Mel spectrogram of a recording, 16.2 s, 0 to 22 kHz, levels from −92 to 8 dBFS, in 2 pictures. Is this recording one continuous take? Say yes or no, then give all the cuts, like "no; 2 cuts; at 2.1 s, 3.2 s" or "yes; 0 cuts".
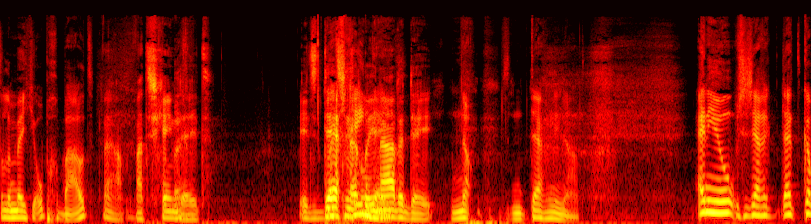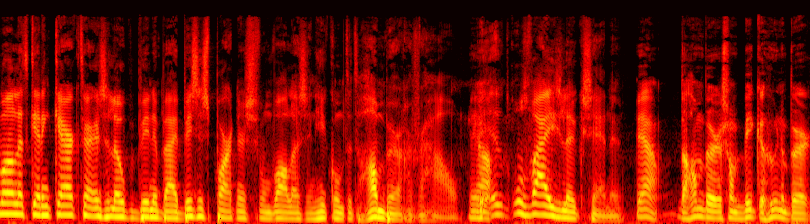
yes; 0 cuts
